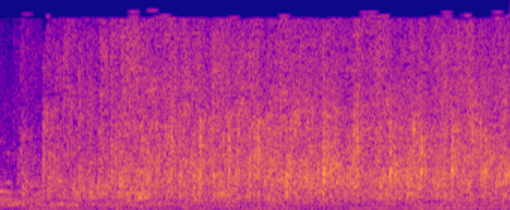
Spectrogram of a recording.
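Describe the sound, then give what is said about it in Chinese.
A lecture audience applauds steadily for about four seconds, a dense, loud wash of many hands clapping at once with no clear rhythm and no voices. “好了，人家鼓掌你也跟着鼓掌，你也不知道他在鼓掌什么。”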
